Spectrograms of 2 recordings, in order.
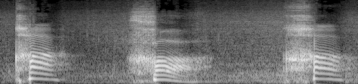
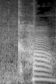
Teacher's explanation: اس کی آواز ہے خا آخر حلق سے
